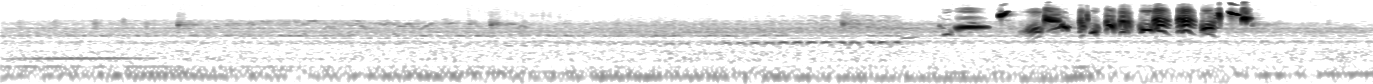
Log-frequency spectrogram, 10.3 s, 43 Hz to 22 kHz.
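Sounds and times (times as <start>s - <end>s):
bird song with whistled note and trilled phrases: 0.4s - 4.0s, 5.4s - 9.5s.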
